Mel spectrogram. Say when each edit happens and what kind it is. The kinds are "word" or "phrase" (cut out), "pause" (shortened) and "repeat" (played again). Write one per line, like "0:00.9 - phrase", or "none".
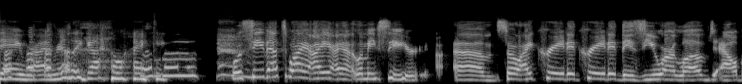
0:05.8 - repeat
